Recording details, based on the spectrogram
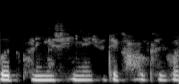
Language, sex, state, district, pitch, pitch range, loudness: Bhojpuri, male, Uttar Pradesh, Deoria, 210 Hz, 205-220 Hz, -19 LUFS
